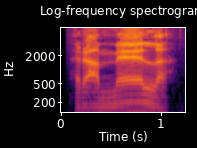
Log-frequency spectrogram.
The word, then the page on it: Ramela: patua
